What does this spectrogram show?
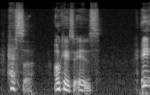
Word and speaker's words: Hesse: Well, if it's spelled Hesse, yes, it's an E sound in German. The E is, so it's Hesse.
